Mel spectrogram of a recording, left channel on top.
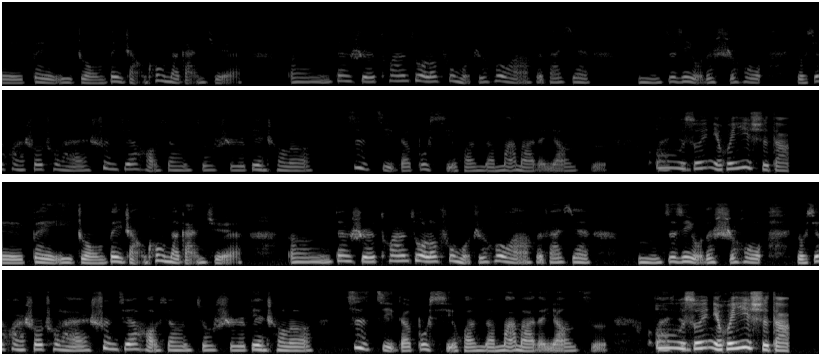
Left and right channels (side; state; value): left; quieter; 16.0 dB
